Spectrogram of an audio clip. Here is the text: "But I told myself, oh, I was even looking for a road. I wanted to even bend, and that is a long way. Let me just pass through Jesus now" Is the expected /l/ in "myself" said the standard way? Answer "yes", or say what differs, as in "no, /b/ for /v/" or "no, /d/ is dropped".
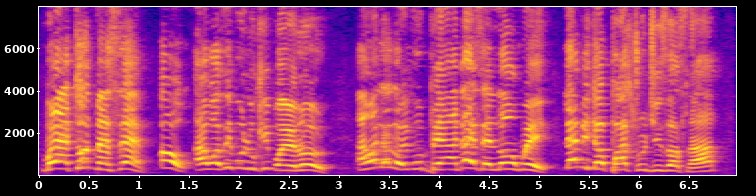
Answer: no, /l/ is dropped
